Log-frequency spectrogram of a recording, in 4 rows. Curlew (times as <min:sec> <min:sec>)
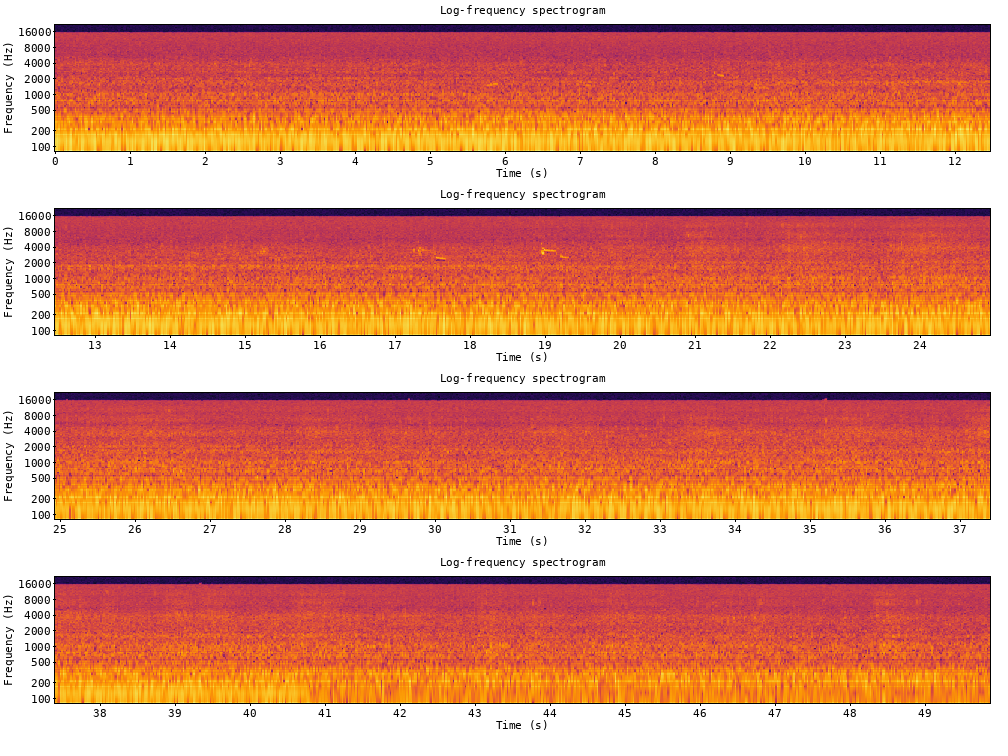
0:18.9 0:19.4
